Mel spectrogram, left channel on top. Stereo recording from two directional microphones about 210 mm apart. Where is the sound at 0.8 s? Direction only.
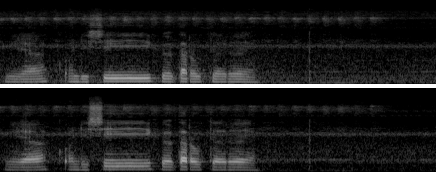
45° right (ahead or behind).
